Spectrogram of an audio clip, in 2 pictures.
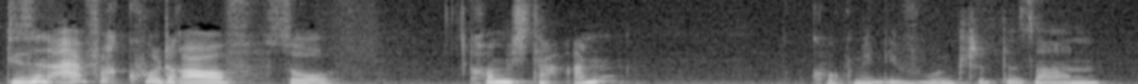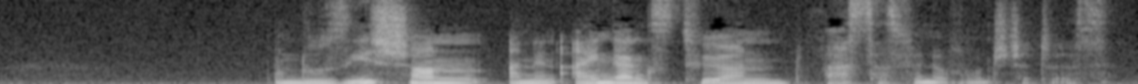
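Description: Lebhaft erzählende Frau mit tiefer Stimme. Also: female voice, low voice, takes it slowly, long pauses. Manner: animated storytelling, acting out quotes, slangy. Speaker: podcast co-host, care worker. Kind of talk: casual podcast chat.

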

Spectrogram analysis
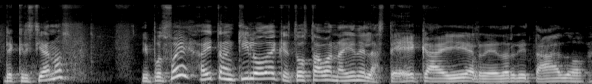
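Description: A man's voice: fairly high pitch, fairly quick. A man, hosting a podcast and telling rambling stories full of crude slang. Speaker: podcast host. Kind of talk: casual storytelling monologue.

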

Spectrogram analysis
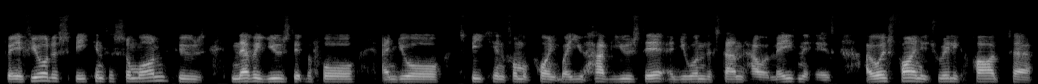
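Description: A man's voice: mid-range voice, steady tone, normal speed, no echo, poor audio. Male guest, casual and rambling, repeats himself while finding words, dry sound. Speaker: podcast guest, project representative. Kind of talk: casual conversational recounting.

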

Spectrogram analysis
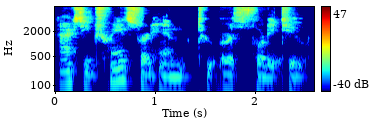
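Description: A man's voice: low-pitched, moderate pace, sharp tone. A man in his thirties hosting a casual movie review chat, talking eagerly in a rambling way with frequent restarts. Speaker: podcast host.

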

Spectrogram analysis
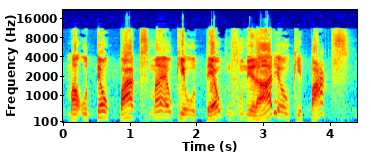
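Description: A man's voice: high-pitched, normal speed, bright, forceful tone, dry recording. A man making a prank phone call, teasing the person on the line in a playful, mock-innocent way. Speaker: prank caller.

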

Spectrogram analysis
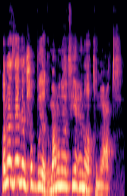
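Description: A woman narrating a literary audiobook with expressive, dramatic storytelling. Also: high voice, fast talker.

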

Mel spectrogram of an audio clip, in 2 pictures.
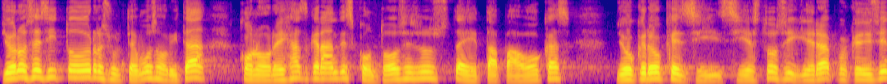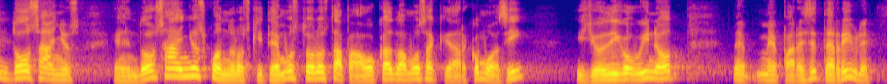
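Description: A man's voice: a little high, fast talker, a little mellow, long reverb tail. A man preaching a sermon as pastor, addressing listeners directly and acting out quoted voices.

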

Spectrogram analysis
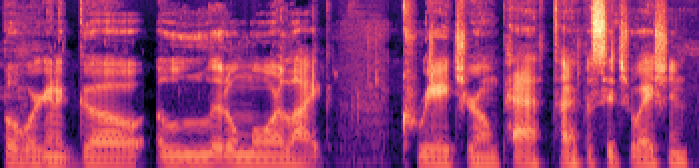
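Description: A man co-hosting a podcast, rambling casually among friends as he pitches an idea. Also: monotone, measured pace, gravelly, no echo. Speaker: podcast co-host. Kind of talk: casual chat.

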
